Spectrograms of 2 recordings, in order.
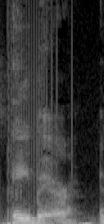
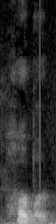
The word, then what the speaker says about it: Hebert: George Costanza was talking about how he enjoyed the way he pronounces Hebert instead of Herbert. – But there's or Hebert. – Hebert. – Yeah, Hebert. Yeah, I was gonna say yeah because there's no R there, but that's true.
